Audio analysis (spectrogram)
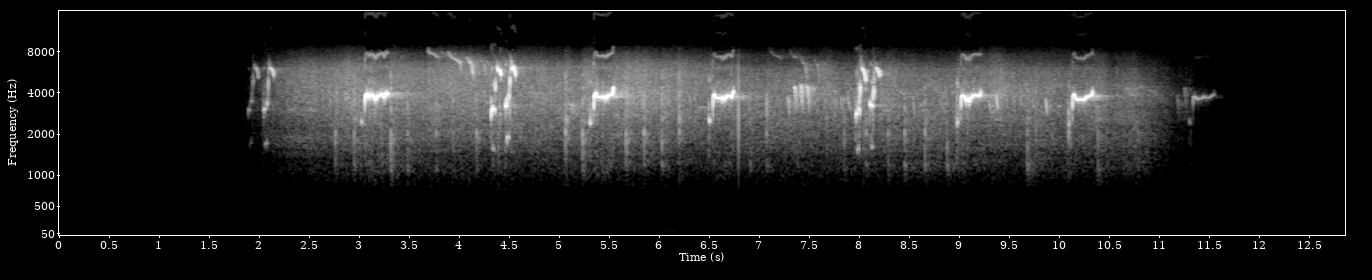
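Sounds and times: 
great grey shrike scratchy chirps and squeaky notes: 0:02.0 - 0:11.2
great grey shrike whistled song: 0:02.0 - 0:11.6.

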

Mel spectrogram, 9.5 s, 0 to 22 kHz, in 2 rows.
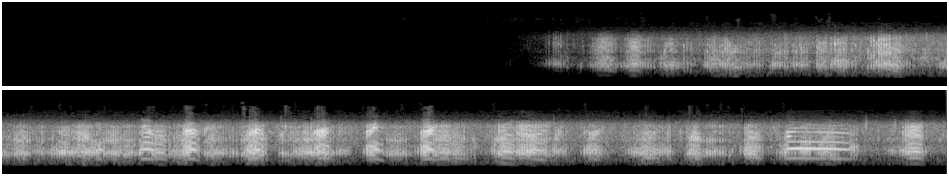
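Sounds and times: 
greater flamingo flock calling with overlapping nasal honks: 0:02.7 - 0:09.4.

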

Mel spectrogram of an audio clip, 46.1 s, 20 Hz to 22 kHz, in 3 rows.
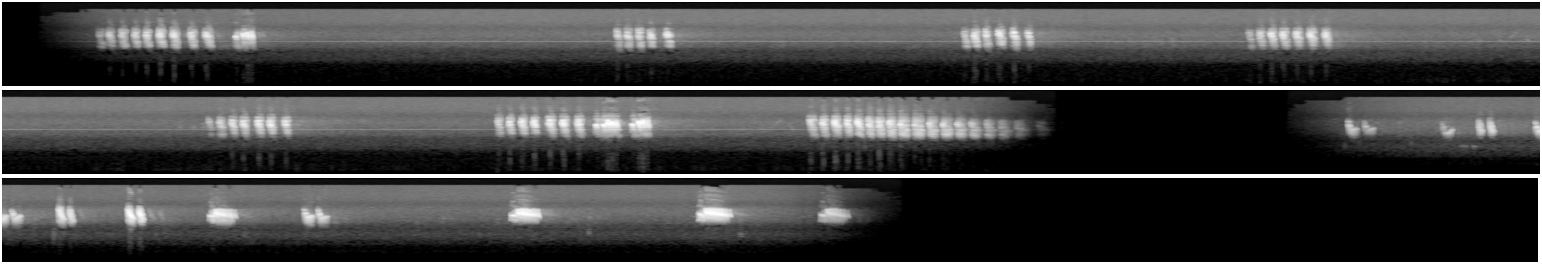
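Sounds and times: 
Alpine Accentor calls: 0:01.0 - 0:02.7, 0:06.1 - 0:06.9, 0:09.6 - 0:10.5, 0:12.4 - 0:13.5, 0:17.4 - 0:18.4, 0:20.3 - 0:22.0, 0:23.4 - 0:25.6, 0:28.8 - 0:29.2, 0:29.8 - 0:33.2, 0:33.8 - 0:34.2, 0:35.8 - 0:36.4, 0:37.7 - 0:38.3, 0:38.9 - 0:39.2.

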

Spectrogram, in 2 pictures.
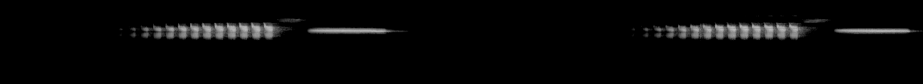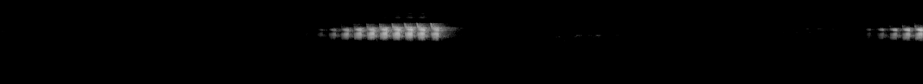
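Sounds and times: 
yellowhammer singing: 0:01.2 - 0:04.1, 0:06.3 - 0:09.2, 0:12.4 - 0:15.8, 0:16.5 - 0:18.4.

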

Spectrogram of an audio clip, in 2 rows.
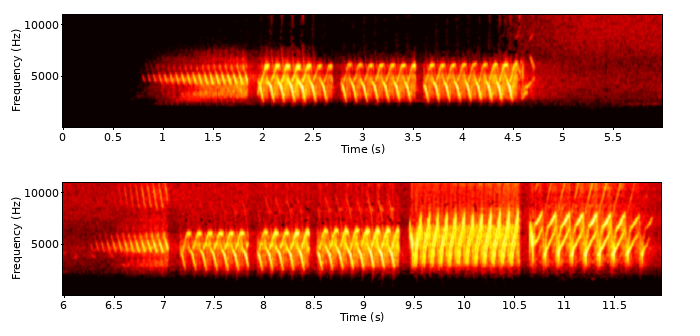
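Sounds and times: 
Red-throated Pipit singing high rapid trilled phrases: 0:01.5 - 0:04.7, 0:06.6 - 0:11.9.

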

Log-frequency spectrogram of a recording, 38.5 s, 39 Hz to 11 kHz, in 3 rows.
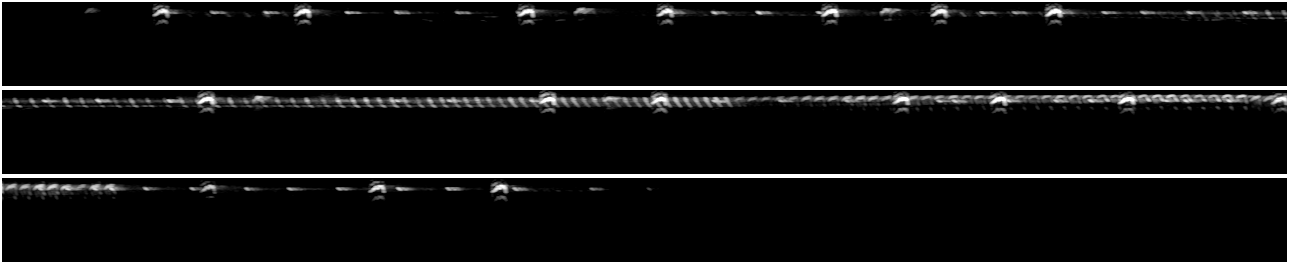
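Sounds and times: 
Water Pipit calls: 0:01.5 - 0:05.9, 0:06.6 - 0:26.9, 0:27.6 - 0:27.9, 0:28.6 - 0:31.0.

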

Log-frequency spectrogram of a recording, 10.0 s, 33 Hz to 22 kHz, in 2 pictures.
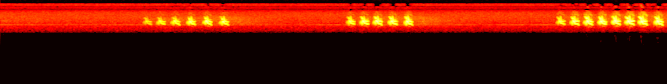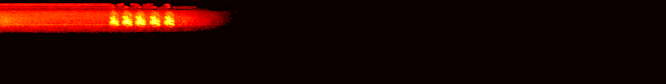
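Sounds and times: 
Common Redpoll dry chattering calls: 0:01.0 - 0:01.9, 0:02.6 - 0:03.4, 0:04.1 - 0:06.4.

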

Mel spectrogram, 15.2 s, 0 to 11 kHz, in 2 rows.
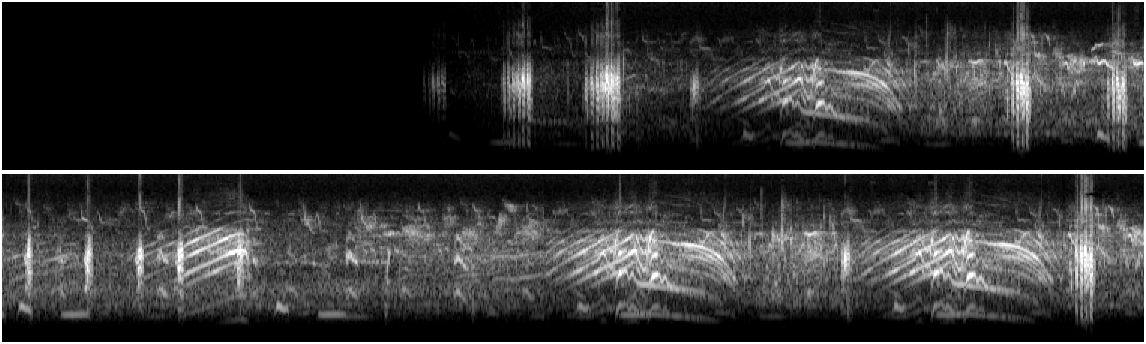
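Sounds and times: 
common pochard males chorus of wheezy whistled calls: 0:03.3 - 0:15.2.

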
